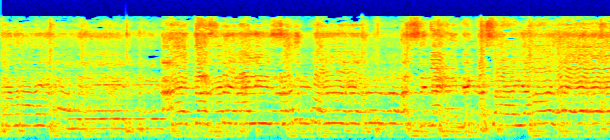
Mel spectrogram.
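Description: Group of male voices singing a qawwali into microphones, with long held, slightly wavering notes.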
